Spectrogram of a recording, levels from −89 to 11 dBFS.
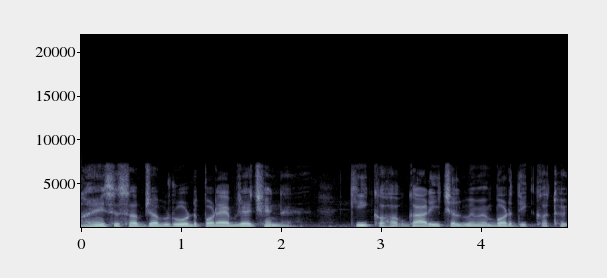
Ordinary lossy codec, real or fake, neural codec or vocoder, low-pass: none; real; none; 7.2 kHz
